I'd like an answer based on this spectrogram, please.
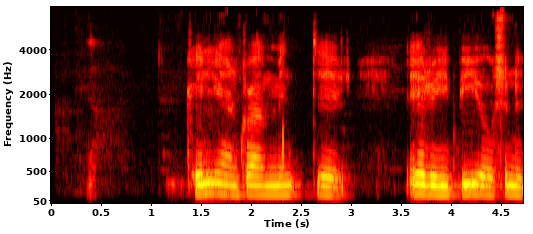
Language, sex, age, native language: Icelandic, male, 13, Icelandic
